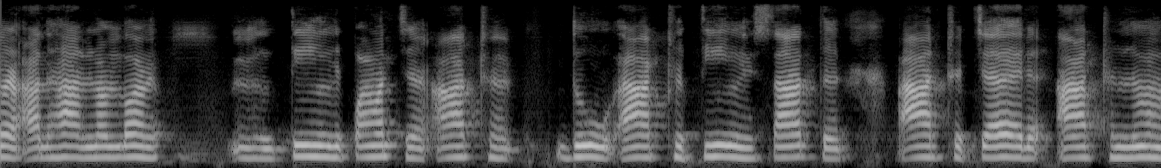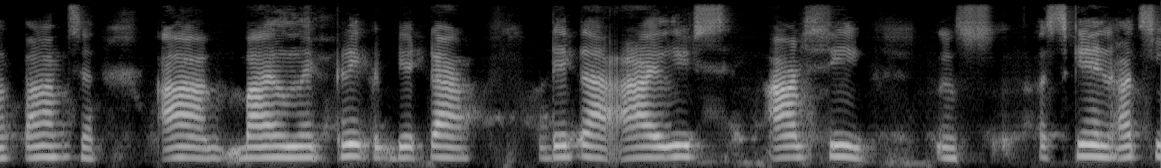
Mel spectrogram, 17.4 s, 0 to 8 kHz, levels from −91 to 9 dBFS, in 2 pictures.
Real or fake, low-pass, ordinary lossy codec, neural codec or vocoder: fake; 7.2 kHz; none; codec, 16 kHz, 1 kbps, FreqCodec, larger model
